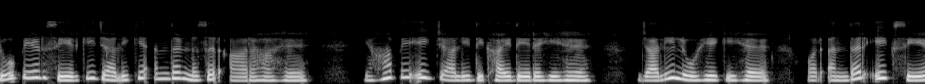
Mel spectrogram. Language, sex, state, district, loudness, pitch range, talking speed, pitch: Hindi, female, Goa, North and South Goa, -14 LUFS, 185-275 Hz, 180 wpm, 195 Hz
